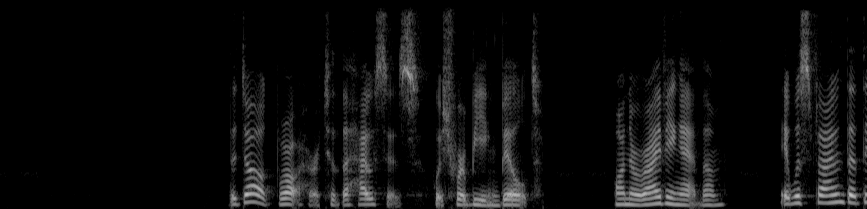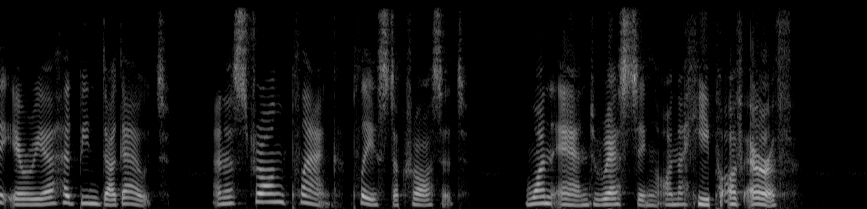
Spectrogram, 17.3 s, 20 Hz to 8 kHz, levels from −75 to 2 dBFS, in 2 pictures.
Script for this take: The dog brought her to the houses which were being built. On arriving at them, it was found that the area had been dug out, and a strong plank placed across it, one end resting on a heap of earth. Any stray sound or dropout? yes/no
no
